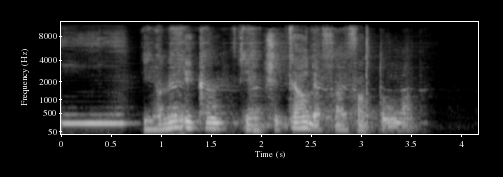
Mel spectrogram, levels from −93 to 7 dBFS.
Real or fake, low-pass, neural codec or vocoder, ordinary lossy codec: fake; 10.8 kHz; codec, 44.1 kHz, 1.7 kbps, Pupu-Codec; AAC, 64 kbps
